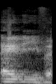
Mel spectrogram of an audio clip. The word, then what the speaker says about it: Annieville: It's spelled Annieville, but everyone calls it anyville.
